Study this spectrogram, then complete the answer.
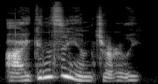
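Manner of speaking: a touch of excitement; loud opening, then settling; understated thrilled grandpa; excited. A narrator's reading. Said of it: "said Grandpa Joe excitedly".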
